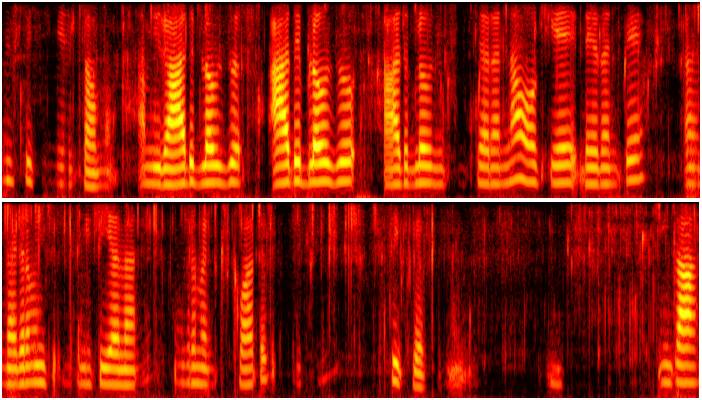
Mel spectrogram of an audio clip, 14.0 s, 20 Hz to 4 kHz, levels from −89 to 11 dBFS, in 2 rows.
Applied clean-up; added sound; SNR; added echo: neural separator model SepFormer WHAM!.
